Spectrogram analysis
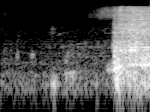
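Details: A home mechanical ventilator used by the podcaster while speaking: a second of quiet room noise, then an abrupt, steady rushing hiss of air as it delivers a breath.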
